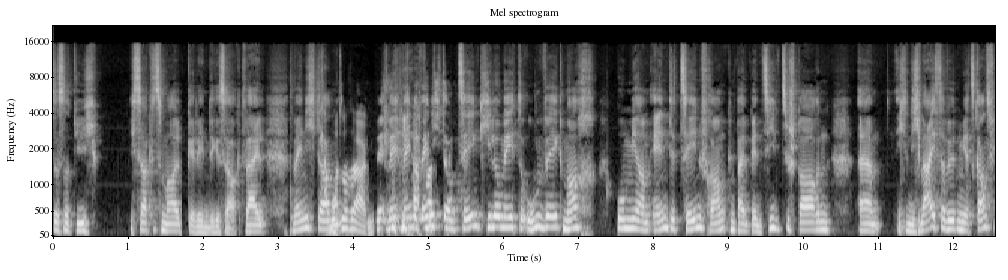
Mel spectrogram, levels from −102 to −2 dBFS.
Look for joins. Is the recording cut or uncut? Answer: cut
